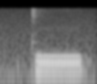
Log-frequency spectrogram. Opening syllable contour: high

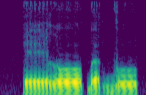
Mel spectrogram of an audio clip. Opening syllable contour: low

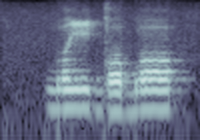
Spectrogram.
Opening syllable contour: low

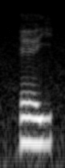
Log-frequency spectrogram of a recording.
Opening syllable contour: high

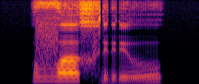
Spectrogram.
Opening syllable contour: high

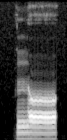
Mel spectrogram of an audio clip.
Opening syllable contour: low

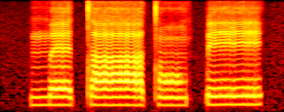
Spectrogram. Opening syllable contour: low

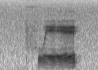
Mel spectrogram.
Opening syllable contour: rising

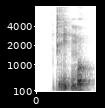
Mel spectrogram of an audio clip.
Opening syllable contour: low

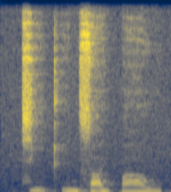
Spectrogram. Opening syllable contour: falling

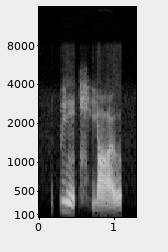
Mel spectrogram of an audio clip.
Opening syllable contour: falling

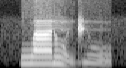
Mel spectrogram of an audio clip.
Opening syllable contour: high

